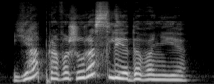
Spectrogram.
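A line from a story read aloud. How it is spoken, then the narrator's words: Slightly offended girl. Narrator (Russian): немного обиженно ответила девочка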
